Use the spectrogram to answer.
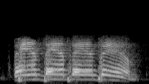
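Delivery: gavel bangs. Retold or imitated. Judge rapping his gavel.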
